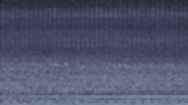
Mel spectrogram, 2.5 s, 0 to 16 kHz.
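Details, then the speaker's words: 2016 Chevy Cruze 1.4L at idle: fast steady light clicking from the faulty EVAP purge valve, also causing code P0496; injectors first suspected; both fixed by replacing that one part. "we have two problems the clicking noise from the engine and the code p0496"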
